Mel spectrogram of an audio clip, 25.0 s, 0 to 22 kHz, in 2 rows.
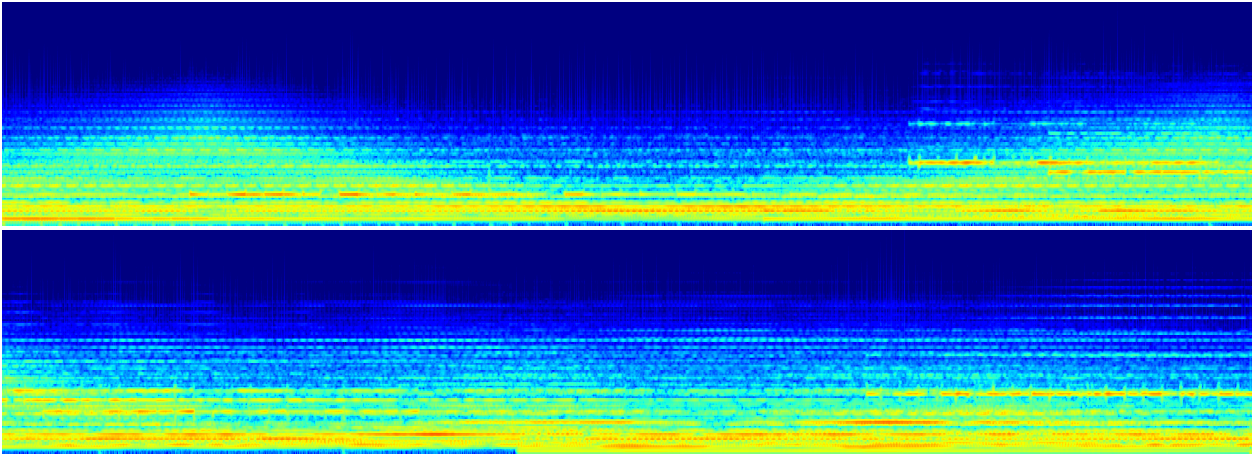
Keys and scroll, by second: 22.4 space.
